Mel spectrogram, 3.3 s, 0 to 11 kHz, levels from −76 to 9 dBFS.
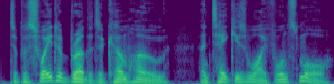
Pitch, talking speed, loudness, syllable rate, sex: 95 Hz, 235 wpm, -20 LUFS, 5.6 syllables/s, male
